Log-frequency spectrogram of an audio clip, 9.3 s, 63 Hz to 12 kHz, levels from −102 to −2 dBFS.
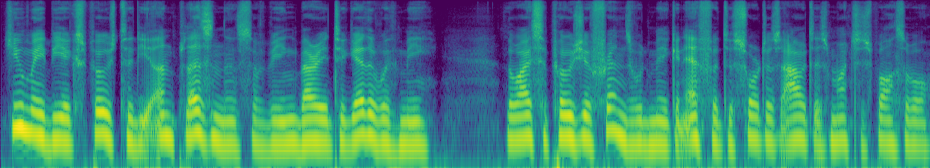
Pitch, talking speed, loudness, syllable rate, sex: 145 Hz, 200 wpm, -18 LUFS, 5.2 syllables/s, male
